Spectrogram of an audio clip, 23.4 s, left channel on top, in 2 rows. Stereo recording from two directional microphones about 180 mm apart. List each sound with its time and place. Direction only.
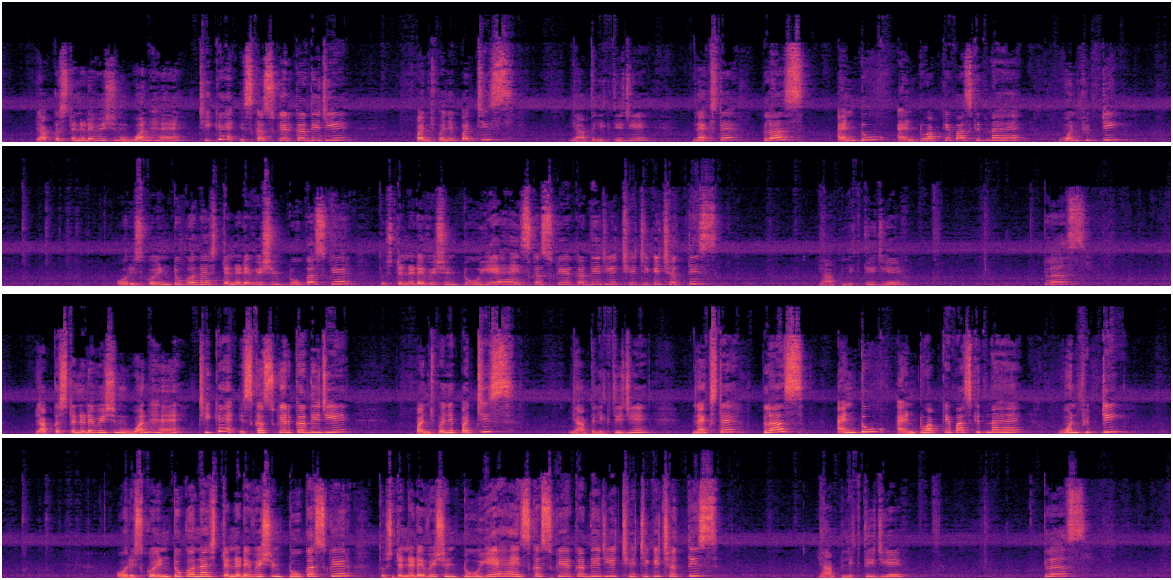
0.3 s a woman's voice: 45° right (ahead or behind)
12.8 s speech: 50° right (ahead or behind)
19.8 s speech: 50° right (ahead or behind)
